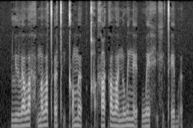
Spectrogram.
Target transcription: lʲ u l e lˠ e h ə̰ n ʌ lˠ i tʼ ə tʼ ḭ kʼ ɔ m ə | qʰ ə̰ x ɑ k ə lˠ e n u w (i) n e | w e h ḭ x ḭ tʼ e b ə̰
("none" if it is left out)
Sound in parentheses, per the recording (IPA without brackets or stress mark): i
